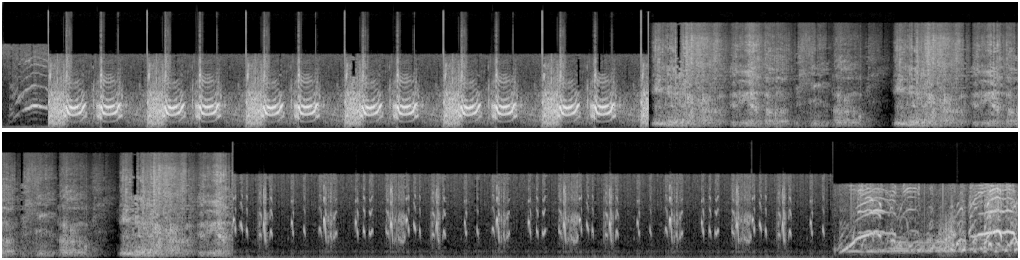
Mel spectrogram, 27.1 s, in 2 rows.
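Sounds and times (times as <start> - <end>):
leopard rasping roar: 8.6 - 16.6
guinea pigs squeaking: 16.6 - 25.8.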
